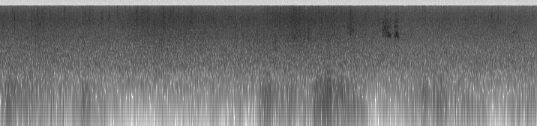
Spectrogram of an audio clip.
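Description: Wind buffeting the microphone: a steady rushing hiss with low gusts rumbling over it, the strongest about six and a half seconds in. A bird gives two brief high chirps about eight seconds in.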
